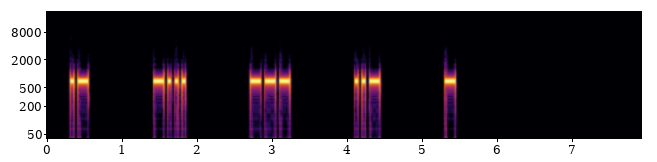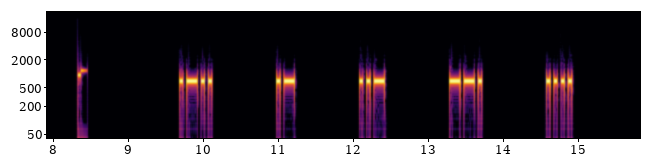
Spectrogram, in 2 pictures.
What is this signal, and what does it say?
Morse code, heard as a keyed tone, about 25 wpm, spaced as for 9 wpm, 700 Hz. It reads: ABOUT LAUGH
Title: 6x Character Spacing - Top 500 Words - 25wpm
